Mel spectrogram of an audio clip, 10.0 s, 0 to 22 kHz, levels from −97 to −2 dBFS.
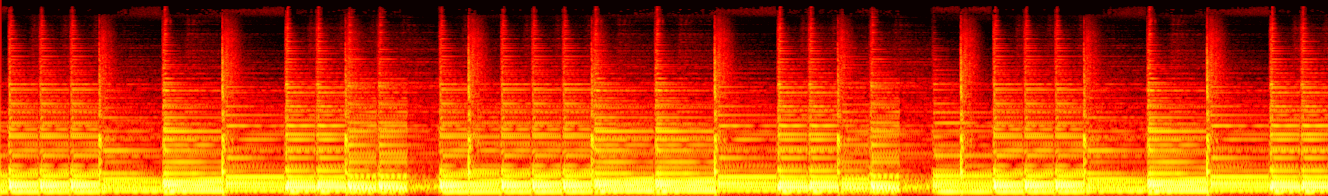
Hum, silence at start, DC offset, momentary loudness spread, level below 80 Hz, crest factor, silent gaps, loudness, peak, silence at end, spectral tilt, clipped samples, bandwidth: none; 0 s; under 0.1%; 5 LU; -48 dBFS; 14 dB; none; -16 LUFS; 0 dBFS; 0 s; -7.5 dB/octave; under 0.1%; 13.5 kHz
